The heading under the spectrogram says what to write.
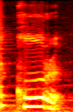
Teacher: रॉ साकिन से पहले पेश होने की वजह से रॉ पुर पढ़ी जाएगी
